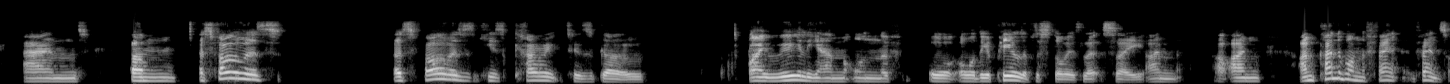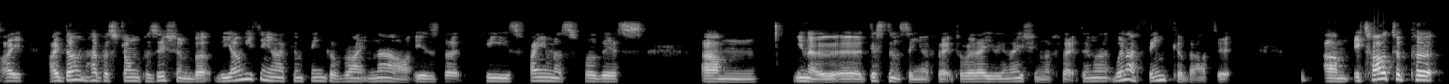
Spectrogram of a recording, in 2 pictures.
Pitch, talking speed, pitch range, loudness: 165 Hz, 160 wpm, 145-200 Hz, -19 LUFS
